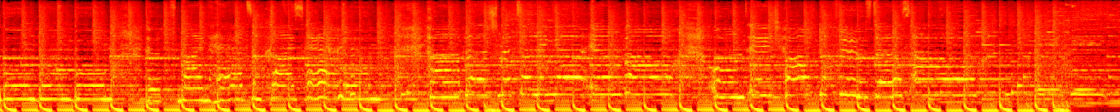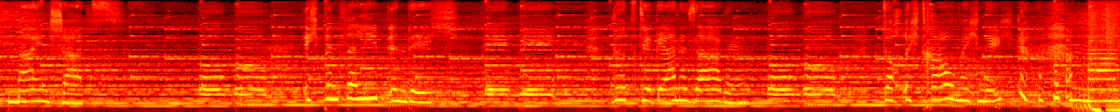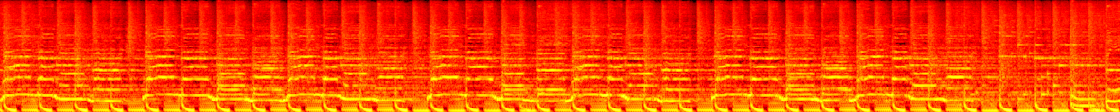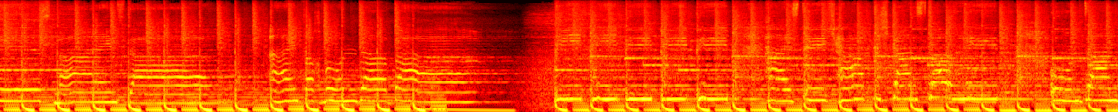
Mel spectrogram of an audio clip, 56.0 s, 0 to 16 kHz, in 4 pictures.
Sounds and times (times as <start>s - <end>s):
Music: 0.0s - 55.9s.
